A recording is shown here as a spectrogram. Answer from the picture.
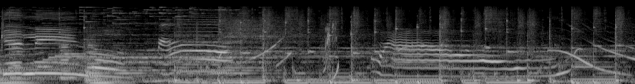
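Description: Meows from an interactive plush kitten toy, several drawn-out calls that bend up and down in pitch, over cheerful background music.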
